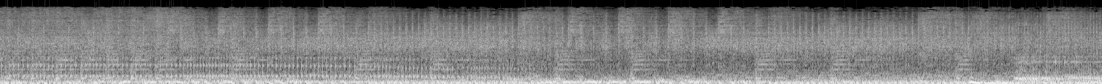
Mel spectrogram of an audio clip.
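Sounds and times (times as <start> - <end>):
distorted guitar and bass: 0.0 - 11.0
fast blast-beat drums: 0.0 - 11.0.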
